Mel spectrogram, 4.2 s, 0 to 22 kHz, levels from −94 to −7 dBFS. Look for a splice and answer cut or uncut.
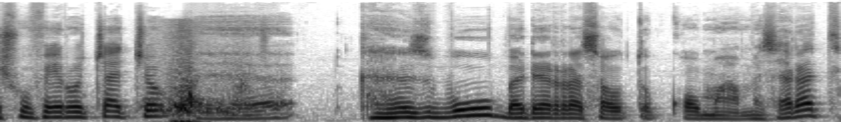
cut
